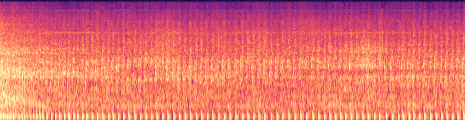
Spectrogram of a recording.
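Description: A motorcycle engine started with a red ignition button settles into a steady idle of rapid, even thumping pulses. It is close and loud throughout, with no talking.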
